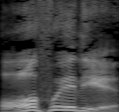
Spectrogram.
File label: Dwarf Male Standard NPC Farewell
